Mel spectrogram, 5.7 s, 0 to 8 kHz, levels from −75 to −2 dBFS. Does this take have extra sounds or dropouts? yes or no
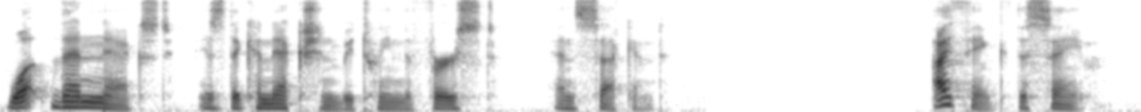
no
